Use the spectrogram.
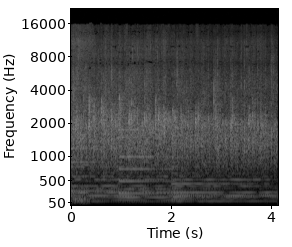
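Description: A church audience applauds the Lord, a dense wash of clapping that holds evenly for the whole stretch, with sustained organ-like musical tones ringing underneath.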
